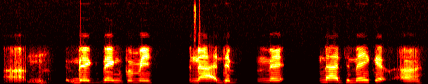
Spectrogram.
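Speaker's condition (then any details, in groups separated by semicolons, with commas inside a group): Cerebral palsy; pushed and pulled through triathlon races by father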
